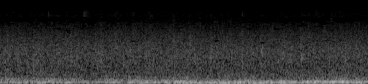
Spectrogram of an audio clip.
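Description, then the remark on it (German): Steady rain hisses, drops falling on the ground, while a low, distant rumble of thunder rolls underneath, swelling slightly toward the end. No voices, just the continuous wash of the storm. “Höre das Grummeln des Gewitters in der Ferne.”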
